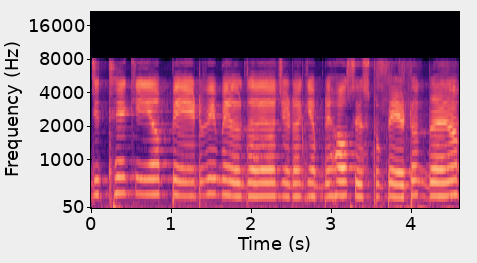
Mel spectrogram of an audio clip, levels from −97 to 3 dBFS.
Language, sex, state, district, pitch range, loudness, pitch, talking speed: Punjabi, female, Punjab, Kapurthala, 265-295 Hz, -15 LUFS, 275 Hz, 210 wpm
